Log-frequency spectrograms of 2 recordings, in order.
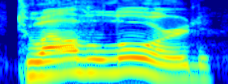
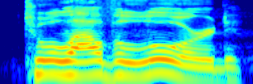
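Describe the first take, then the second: No difference in how they are said.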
